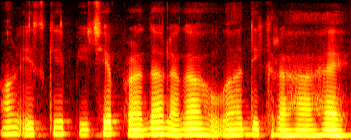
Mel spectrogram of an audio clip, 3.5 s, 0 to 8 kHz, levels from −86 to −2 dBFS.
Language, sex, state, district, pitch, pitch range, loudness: Hindi, male, Jharkhand, Ranchi, 120 Hz, 115-130 Hz, -18 LUFS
